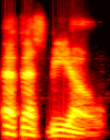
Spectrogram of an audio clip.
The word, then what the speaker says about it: FSBO: sale by owner or fsbo okay FSB stands for for sale by owner we pronounce it fsbo well you can pronounce it however you want you know but fsbo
